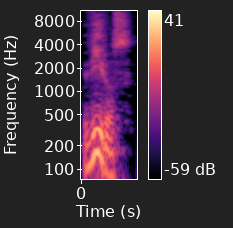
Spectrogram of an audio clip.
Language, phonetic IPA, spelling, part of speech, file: Russian, [ˈvʲirʊs], вирус, noun, Ru-вирус.ogg
- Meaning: 1. virus (DNA/RNA causing disease) 2. computer virus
